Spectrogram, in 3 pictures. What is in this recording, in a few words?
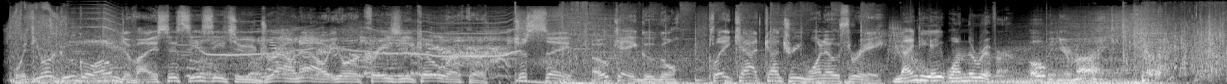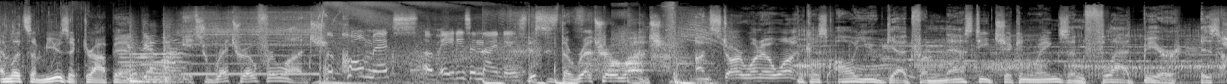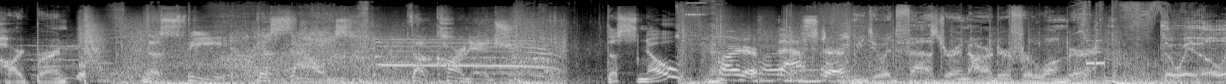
radio imaging multi format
